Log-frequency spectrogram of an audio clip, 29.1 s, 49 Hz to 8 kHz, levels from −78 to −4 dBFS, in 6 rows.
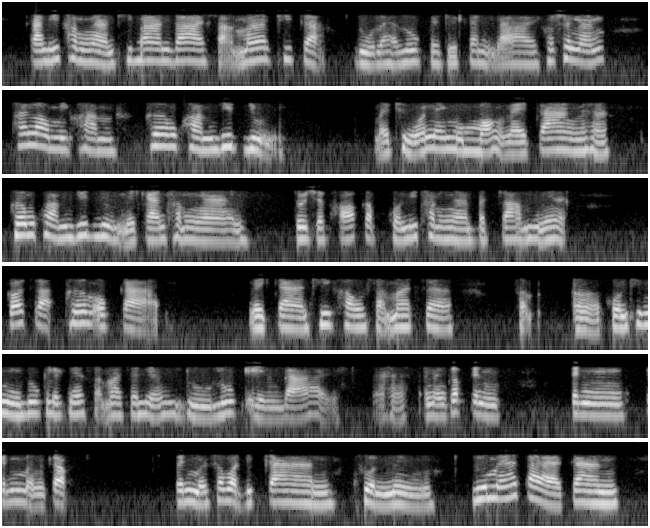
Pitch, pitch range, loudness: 200 Hz, 185-225 Hz, -21 LUFS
